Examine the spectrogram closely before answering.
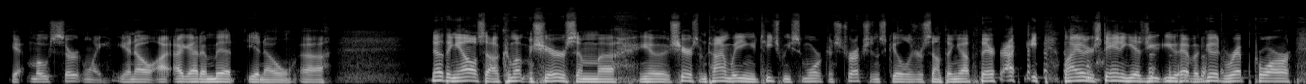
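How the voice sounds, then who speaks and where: An unremarkable speaking voice moves at a fairly quick pace with ordinary pitch variation, recorded dry and close with no echo. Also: man, medium pitch for a man. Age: 60s. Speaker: podcast host. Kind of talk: casual interview chat.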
